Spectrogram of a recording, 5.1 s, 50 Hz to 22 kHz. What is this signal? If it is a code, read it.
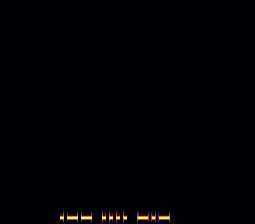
Morse code, heard as a keyed tone, about 17 wpm, 700 Hz. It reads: WHK
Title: USA Call Sign Postfixes - 3 Letters 17wpm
